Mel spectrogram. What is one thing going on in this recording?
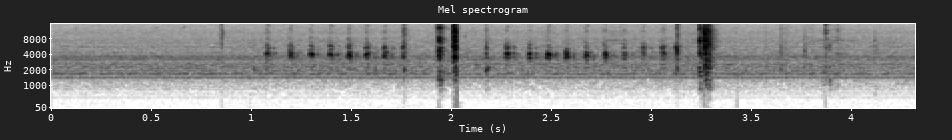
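Scissors snip quickly through fabric.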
